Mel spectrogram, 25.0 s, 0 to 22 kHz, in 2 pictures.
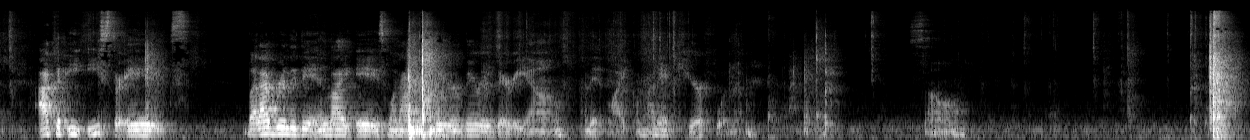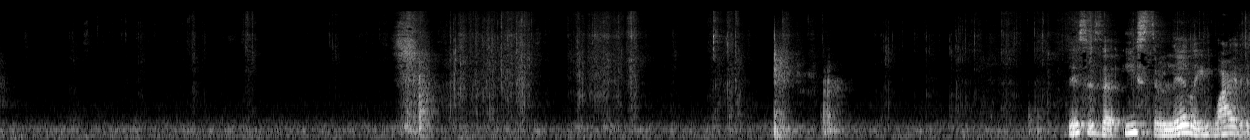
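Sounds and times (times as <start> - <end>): paper rustling and crinkling: 13.1 - 23.5.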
